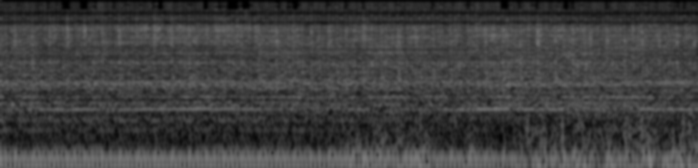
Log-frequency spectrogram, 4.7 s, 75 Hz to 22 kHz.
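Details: 2013 Subaru 2.0 boxer at idle: steady, heavy low hum with a faint, uneven knock underneath; owner reports hum and knock in the engine, source unclear.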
